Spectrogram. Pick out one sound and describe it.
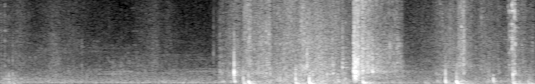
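Paper rustles as a letter slides under a door.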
